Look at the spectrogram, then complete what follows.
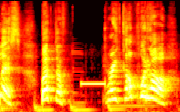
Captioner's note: beep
